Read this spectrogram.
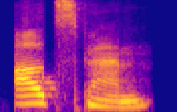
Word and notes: outspan: Indian

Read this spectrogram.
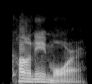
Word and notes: con amore: American English

